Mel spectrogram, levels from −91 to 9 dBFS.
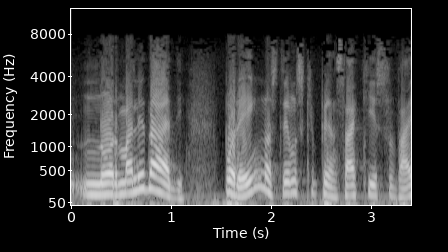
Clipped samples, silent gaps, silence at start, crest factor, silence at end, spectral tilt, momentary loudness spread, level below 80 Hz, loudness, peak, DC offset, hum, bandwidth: under 0.1%; none; 0 s; 10 dB; 0 s; -8.5 dB/octave; 9 LU; -28 dBFS; -14 LUFS; -4 dBFS; under 0.1%; none; 7.6 kHz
